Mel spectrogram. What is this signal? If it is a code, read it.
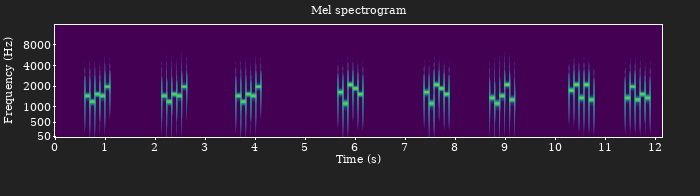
Five-tone selective call (CCIR), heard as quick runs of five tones, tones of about 100 ms. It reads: 52650 52650 52650 71196 71196 41553 88443 40364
